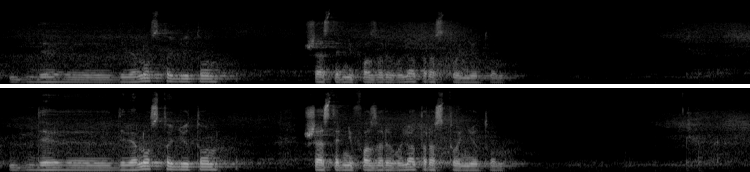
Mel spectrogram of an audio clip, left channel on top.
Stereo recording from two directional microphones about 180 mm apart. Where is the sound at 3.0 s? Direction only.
15° right (ahead or behind).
